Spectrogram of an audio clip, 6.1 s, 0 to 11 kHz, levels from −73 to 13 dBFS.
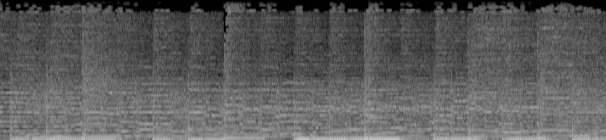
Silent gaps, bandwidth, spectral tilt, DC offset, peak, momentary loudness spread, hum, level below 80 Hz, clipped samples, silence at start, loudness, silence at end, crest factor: none; 11 kHz; -4.5 dB/octave; under 0.1%; -2 dBFS; 4 LU; none; -32 dBFS; under 0.1%; 0 s; -16 LUFS; 0 s; 16 dB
